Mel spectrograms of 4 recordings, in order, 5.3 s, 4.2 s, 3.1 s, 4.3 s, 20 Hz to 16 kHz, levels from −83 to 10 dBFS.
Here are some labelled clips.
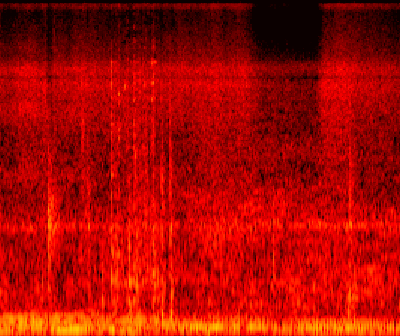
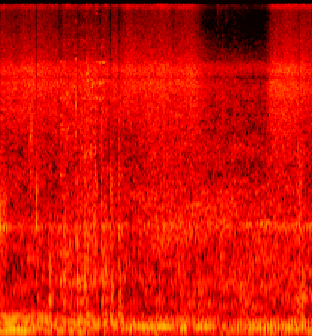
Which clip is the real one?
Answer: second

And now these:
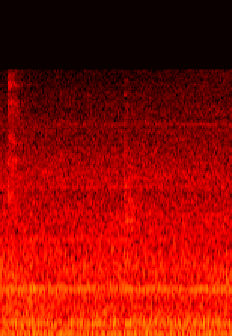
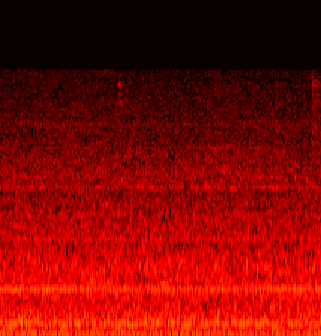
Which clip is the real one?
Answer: second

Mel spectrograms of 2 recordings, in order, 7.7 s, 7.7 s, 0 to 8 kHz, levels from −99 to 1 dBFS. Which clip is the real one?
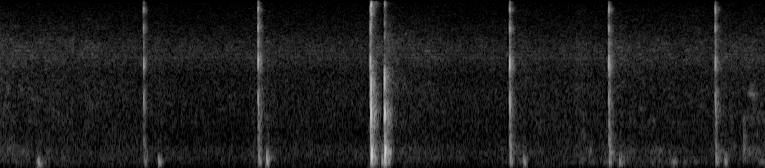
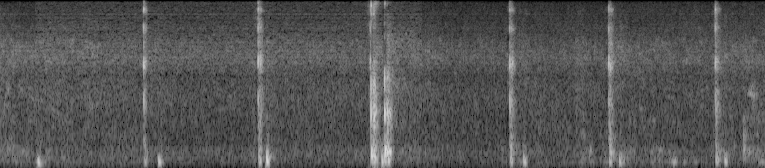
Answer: first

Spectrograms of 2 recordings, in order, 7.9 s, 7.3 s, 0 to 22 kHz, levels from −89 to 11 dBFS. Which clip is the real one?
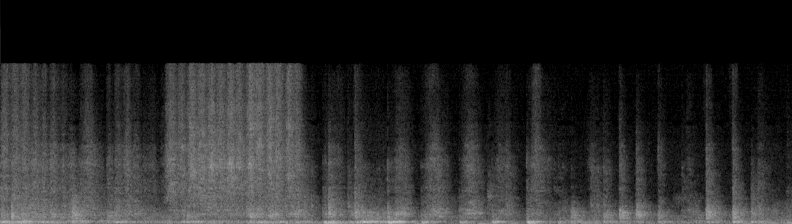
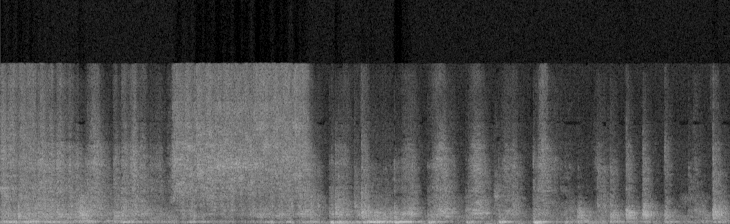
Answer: second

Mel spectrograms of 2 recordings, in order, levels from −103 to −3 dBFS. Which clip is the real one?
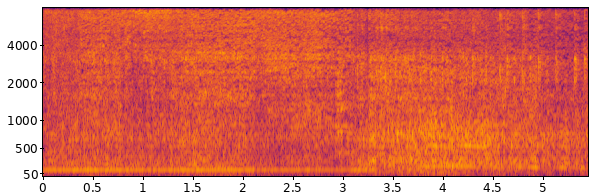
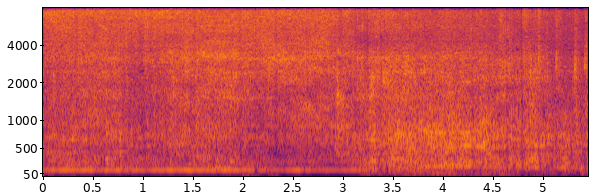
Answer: first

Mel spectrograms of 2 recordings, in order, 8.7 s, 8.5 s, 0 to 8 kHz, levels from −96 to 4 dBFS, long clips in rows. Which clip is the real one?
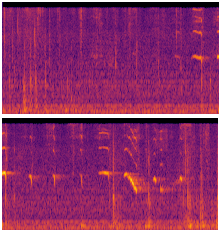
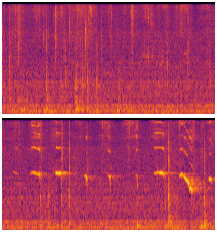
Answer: first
